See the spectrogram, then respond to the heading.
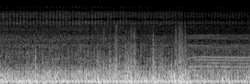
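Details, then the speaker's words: Honda Supra X with Daytona 190 engine swap, first test ride: deep, loud, blatty exhaust drone with slightly uneven throttle pickup; aftermarket exhaust too noisy and carburettor not yet tuned properly. "Ini karbunya belum benar. Dan mungkin gua suaranya agak ketutupan sama mesin ini karena mesin ini knalpotnya terlalu berisik."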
